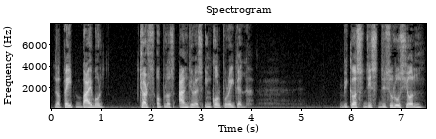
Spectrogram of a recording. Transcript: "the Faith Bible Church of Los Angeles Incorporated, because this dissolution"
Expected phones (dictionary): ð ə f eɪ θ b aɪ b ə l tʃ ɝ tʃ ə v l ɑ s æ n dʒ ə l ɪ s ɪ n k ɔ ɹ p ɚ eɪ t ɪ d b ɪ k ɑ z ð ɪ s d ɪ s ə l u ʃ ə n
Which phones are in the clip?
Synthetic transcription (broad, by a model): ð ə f eɪ t b aɪ b ə l tʃ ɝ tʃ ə p l ɑ s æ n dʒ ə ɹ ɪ s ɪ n k ɔ ɹ p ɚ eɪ t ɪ d b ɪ k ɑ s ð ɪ s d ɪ s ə l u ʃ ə n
